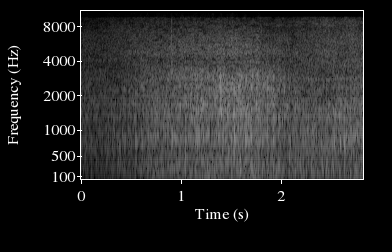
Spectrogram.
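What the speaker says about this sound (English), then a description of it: "shows a Mexican Army helicopter flying over a resort" A Mexican Army helicopter passes over a beach resort, its engine and rotor noise a steady, loud, broadband roar that swells slightly midway and holds throughout.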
